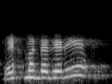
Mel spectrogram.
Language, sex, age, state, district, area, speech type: Kannada, female, 60+, Karnataka, Belgaum, rural, conversation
